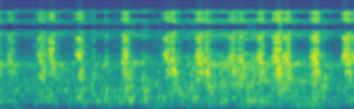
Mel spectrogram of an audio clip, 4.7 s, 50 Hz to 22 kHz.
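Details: Nest webcam in Gdynia, Poland, 16 April 2021, with a peregrine falcon present while its third chick hatches: rapid series of rasping, harmonic calls, about two per second, rising and falling in loudness over constant background hum.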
